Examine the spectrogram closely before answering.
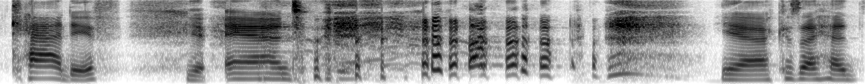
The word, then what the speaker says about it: Cardiff: We started in Okay, they they taught me how to say this properly. Cadiff.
